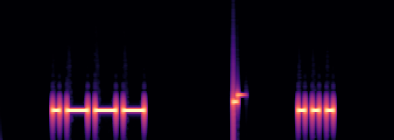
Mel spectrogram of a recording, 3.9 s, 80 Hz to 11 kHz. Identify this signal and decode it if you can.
Morse code, heard as a keyed tone, about 17 wpm, 700 Hz. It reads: J S
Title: Single Letters - Rapid-Fire 17wpm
